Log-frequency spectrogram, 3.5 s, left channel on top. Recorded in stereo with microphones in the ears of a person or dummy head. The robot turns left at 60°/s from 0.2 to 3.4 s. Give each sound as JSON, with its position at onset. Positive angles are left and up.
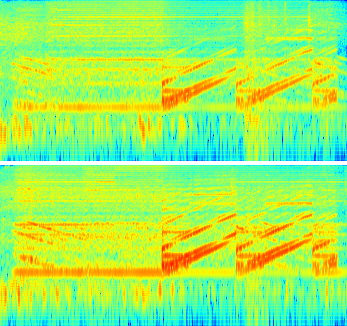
{"t": 1.6, "sound": "a siren", "side_deg": -75}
